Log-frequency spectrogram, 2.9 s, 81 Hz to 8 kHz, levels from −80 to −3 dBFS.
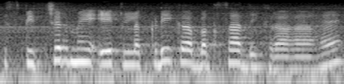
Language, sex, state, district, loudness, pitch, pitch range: Hindi, female, Punjab, Fazilka, -15 LUFS, 245 Hz, 230-265 Hz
